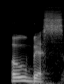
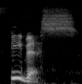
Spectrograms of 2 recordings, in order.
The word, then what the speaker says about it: Phoebus: Phobos Apollo. H-O-E. No, it's Phoebus, another epithet of Apollo. Okay, so Phoebus Apollo is just Apollo. His prayer went up, and Phoebus Apollo heard him.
